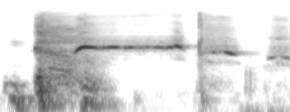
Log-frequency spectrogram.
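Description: Someone whistles: a breathy rush slides into one long, steady note, then a quick puff of air and a short, fading whistle trail off. No one speaks.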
